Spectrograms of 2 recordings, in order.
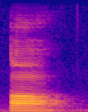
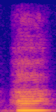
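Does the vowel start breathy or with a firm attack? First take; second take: firm attack; breathy. First: The vowel starts with a firm, tight attack. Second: The vowel starts with breathy, leaking air. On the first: The speaker calls it right. "kalau kalian attack, tight gitu" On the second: The speaker calls it wrong. "jangan sampai ha"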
